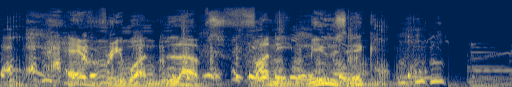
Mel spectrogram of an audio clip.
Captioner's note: laughter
